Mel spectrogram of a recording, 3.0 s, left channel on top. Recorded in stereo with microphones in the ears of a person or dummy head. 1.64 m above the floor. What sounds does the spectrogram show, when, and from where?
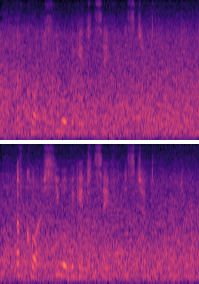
0.2 s a woman speaking: 25° right (ahead or behind); by 2.9 s 5° left (ahead or behind)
